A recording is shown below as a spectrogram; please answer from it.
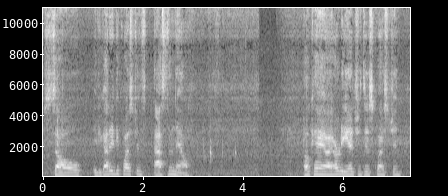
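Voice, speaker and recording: Speaking a little slowly with long pauses, a woman with a fairly low voice answers questions in a group chat. Her informal voice messages are emphatic, repetitive, and grammatically casual, and the recording is noisy.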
